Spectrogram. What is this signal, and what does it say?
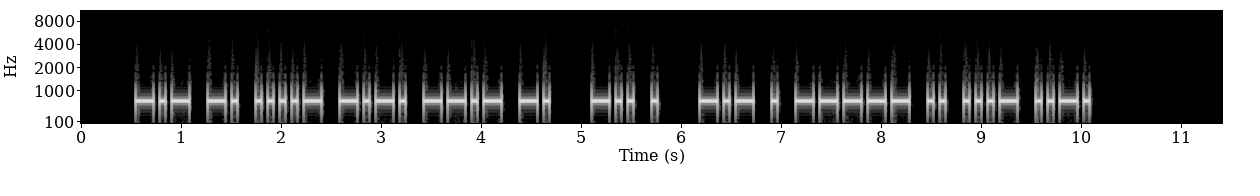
Morse code, heard as a keyed tone, about 20 wpm, 700 Hz. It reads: KN4CQN DE KE0IVF
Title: USA Callsign DE Callsign - 6 Characters - 20wpm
